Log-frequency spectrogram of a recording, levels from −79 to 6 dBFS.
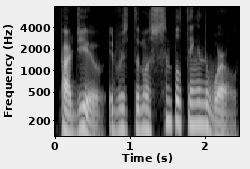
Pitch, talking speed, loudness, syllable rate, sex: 135 Hz, 245 wpm, -21 LUFS, 5.2 syllables/s, male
